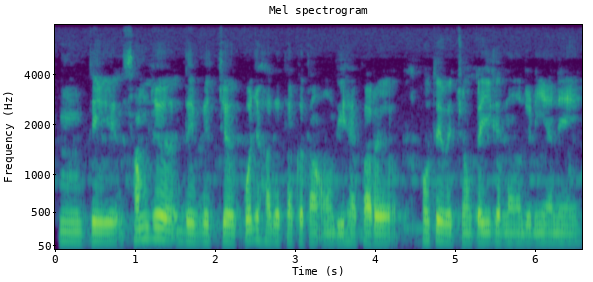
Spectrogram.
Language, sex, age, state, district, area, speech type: Punjabi, male, 18-30, Punjab, Bathinda, rural, spontaneous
